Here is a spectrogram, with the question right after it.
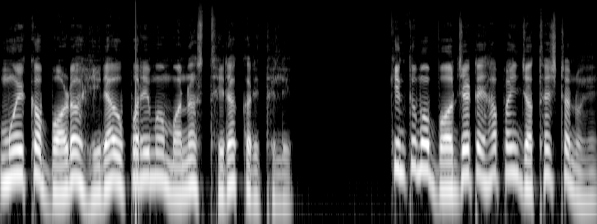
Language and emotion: Odia, sad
